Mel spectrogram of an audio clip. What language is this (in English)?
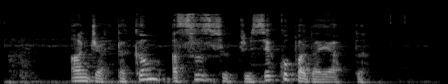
Turkish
